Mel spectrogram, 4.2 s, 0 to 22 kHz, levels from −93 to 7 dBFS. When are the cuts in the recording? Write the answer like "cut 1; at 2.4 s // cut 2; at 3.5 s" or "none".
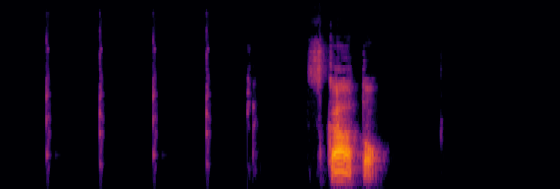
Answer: none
